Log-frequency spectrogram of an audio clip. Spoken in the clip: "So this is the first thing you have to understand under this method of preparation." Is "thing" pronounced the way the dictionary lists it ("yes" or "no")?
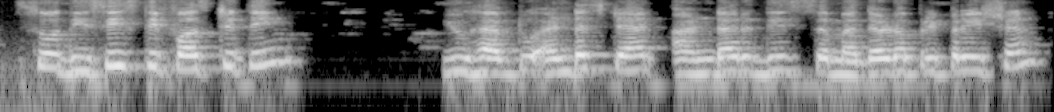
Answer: no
